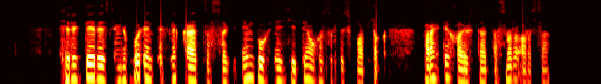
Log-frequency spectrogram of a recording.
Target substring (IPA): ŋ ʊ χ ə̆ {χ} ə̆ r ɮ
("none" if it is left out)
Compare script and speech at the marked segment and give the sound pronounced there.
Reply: s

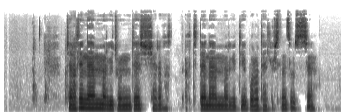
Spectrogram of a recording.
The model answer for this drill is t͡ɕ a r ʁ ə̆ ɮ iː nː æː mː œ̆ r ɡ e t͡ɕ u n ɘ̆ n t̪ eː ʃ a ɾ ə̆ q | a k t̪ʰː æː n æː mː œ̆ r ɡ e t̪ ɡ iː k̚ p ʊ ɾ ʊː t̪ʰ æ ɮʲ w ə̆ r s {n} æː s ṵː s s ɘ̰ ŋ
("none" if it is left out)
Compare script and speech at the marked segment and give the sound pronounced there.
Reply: n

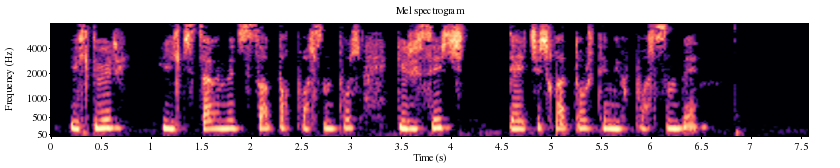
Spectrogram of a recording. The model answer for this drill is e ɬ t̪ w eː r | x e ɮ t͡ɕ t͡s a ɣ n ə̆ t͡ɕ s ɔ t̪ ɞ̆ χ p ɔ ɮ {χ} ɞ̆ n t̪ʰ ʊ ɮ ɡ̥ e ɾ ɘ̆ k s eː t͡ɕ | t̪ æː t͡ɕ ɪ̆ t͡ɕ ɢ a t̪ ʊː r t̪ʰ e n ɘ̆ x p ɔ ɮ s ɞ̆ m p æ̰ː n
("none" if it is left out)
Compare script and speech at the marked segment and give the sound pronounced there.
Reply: s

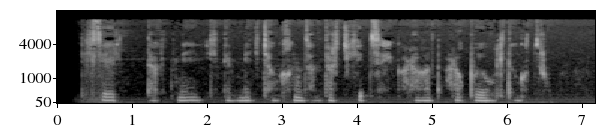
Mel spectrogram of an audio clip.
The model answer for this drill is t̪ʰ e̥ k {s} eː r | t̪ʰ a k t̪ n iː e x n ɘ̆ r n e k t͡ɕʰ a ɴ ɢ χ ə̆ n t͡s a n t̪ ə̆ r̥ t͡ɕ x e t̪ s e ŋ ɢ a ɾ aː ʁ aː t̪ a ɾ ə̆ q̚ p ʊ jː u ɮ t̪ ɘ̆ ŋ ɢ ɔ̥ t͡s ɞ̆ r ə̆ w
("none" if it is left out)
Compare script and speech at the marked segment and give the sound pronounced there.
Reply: s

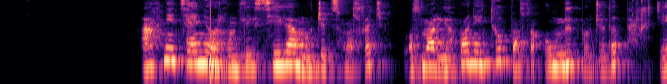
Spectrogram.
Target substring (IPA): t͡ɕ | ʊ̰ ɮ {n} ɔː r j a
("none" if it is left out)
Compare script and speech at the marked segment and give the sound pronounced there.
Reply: m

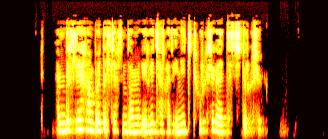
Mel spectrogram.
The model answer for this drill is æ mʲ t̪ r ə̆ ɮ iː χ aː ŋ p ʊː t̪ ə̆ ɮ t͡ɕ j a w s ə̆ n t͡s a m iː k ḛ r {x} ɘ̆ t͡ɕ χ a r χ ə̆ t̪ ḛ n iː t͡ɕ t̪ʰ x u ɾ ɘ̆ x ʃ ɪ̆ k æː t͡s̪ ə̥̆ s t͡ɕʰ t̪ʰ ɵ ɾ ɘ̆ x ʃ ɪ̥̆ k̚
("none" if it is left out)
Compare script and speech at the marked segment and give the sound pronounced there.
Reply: ɣ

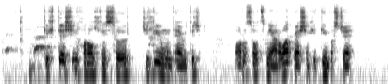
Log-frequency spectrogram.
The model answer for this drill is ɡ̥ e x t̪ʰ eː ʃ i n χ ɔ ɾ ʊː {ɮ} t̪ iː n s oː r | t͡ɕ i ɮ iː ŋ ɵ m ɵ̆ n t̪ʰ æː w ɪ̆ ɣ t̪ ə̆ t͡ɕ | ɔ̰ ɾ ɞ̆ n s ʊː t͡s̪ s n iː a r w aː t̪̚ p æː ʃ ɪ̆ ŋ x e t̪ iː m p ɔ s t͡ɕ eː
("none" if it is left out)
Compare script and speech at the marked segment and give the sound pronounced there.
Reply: ɮ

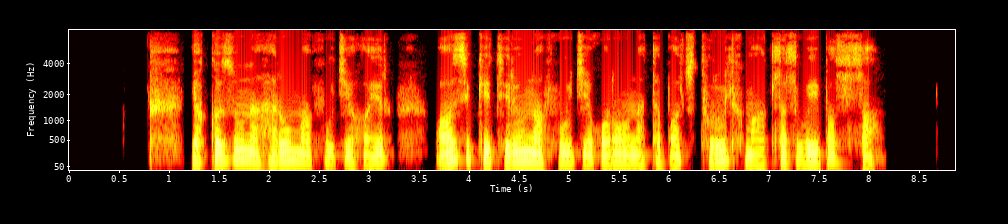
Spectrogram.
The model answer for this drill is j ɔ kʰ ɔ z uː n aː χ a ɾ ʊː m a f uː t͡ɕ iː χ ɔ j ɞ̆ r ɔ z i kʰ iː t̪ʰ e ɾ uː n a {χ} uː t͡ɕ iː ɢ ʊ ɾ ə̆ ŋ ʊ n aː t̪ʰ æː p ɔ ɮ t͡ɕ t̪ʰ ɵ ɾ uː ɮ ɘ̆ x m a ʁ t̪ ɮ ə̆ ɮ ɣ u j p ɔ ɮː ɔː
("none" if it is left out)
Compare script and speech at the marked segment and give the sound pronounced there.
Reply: f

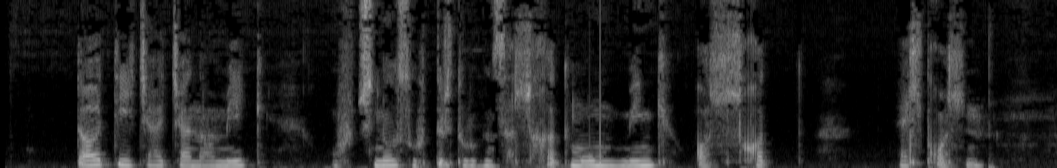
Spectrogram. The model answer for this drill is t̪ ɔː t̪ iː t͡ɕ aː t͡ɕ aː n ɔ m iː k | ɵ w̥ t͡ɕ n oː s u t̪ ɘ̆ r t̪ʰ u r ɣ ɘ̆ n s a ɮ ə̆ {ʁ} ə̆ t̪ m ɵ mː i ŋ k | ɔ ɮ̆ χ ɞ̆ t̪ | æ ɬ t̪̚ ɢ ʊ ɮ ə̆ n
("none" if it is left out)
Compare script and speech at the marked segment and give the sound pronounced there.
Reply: χ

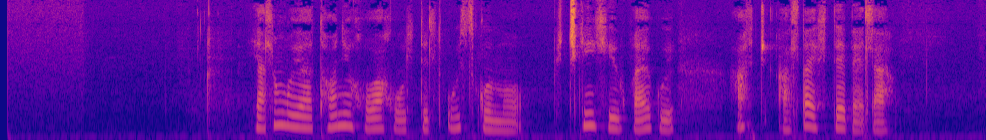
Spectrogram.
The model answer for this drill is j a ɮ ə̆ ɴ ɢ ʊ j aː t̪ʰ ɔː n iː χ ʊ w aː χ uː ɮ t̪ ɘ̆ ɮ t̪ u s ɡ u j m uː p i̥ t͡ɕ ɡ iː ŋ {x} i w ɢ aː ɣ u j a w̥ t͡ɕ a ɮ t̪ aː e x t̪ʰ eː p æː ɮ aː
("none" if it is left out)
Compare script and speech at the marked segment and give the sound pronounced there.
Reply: x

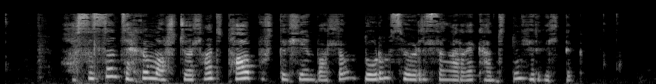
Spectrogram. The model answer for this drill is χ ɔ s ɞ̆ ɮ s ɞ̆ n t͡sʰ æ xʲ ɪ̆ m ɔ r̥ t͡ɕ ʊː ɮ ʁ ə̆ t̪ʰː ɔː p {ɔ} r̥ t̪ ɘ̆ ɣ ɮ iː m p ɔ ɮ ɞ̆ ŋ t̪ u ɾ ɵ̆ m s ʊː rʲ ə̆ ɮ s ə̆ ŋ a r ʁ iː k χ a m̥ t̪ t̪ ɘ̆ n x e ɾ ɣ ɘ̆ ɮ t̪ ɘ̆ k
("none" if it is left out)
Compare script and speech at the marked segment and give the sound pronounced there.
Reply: u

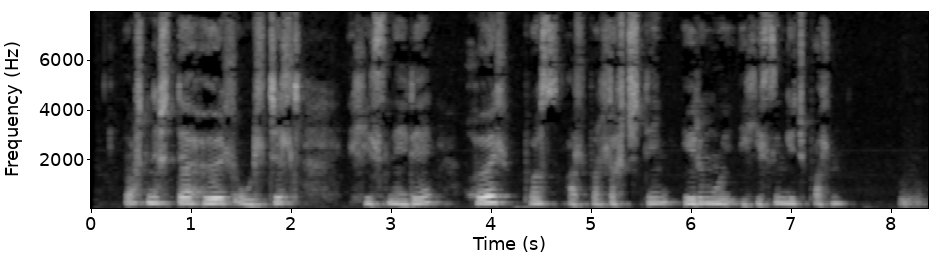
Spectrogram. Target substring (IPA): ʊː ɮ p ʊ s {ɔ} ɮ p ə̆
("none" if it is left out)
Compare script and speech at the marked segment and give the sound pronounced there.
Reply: ɔ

